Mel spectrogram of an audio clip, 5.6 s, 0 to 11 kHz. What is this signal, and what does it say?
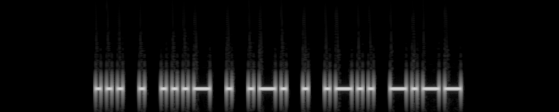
Morse code, heard as a keyed tone, about 22 wpm, 700 Hz. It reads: SEVERELY
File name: practice / 22wpm / Eight Letter Words - 22wpm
